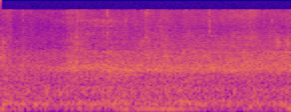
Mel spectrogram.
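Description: Steady low rumble of a vehicle engine or street traffic running nearby, with no distinct events.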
